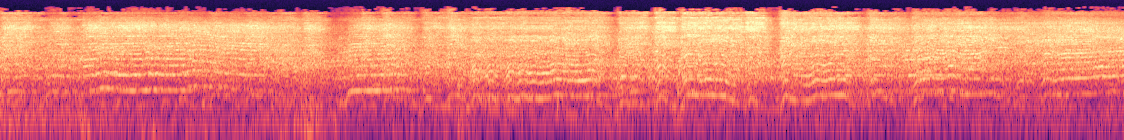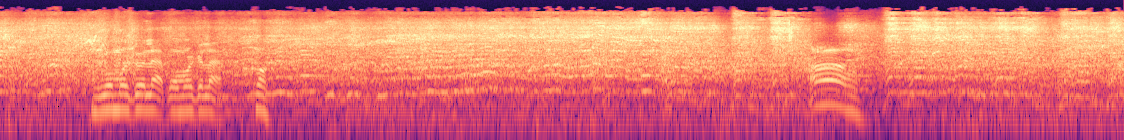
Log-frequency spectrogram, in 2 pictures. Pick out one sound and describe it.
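Small electric race cars whine, rising and falling in pitch as they speed around a track.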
